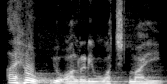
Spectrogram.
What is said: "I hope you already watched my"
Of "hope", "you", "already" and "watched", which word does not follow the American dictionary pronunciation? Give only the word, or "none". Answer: none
